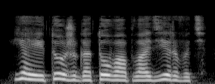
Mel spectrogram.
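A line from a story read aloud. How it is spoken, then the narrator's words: Trembling voice. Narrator (Russian): дрожащим голосом ответила Лола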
